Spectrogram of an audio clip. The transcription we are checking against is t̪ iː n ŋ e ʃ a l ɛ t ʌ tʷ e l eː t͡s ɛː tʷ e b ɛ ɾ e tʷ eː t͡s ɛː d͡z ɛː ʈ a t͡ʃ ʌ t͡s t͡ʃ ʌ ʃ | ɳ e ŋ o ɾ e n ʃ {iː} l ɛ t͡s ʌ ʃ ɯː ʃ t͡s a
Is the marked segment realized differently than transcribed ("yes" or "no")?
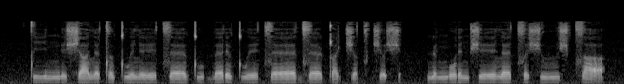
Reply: yes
